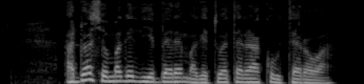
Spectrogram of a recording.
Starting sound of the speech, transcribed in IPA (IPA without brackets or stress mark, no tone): a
